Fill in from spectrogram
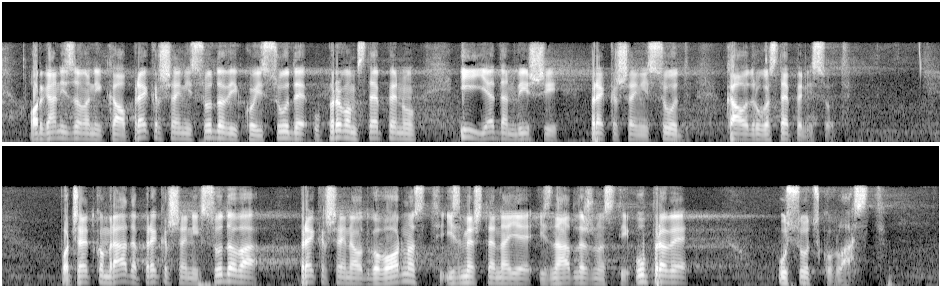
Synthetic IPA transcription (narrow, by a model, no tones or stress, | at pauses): o̰ɾɡanizo̞ʋanikaopɾe̞kr̩ʃajnisud̪o̞ʋiko̞jisuːd̪e̞ʔupr̩ʋo̞mst̪e̞pe̞nu | ijed̪anʋiʃi | pɾe̞kr̩ʃajnisuːd̪ | kaod̪ɾuɡost̪e̞penḭsṵːd̪̥ | po̞t͡ʂe̞ːt̪ko̞mɾaːd̪apɾe̞kr̩ʃajnixsuːd̪o̞ʋapɾe̞kr̩ʃajnaod̪ɡo̞ʋo̞ːɾnost̪izmeʃt̪e̞naje̞ʔiznaːd̪le̞ʒno̞st̪iʔupɾaʋe̞ | usut̪skṵʋlˠa̰ːst̪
